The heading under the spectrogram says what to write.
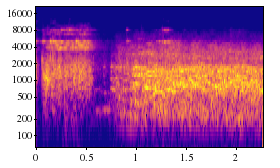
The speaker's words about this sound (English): Sounds kind of like pop bottles. Well, they're not. They're paper.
